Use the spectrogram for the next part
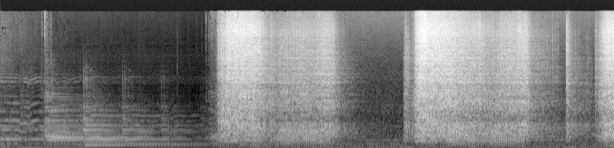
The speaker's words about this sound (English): This recording is me alone in the studio scraping the bottom of a snare drum. I heard that sound first in my head, and I was like, I need this like weird kind of scrape without thinking about snare or thinking about whatever it was that could make it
